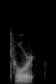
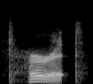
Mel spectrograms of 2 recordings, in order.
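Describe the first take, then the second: First: The word is squeezed into one syllable. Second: The word is said with two full syllables. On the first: The speaker calls it wrong. "I can't pronounce stuff right" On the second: The speaker calls it right. "it hurts my mouth even trying to pronounce it like that"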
